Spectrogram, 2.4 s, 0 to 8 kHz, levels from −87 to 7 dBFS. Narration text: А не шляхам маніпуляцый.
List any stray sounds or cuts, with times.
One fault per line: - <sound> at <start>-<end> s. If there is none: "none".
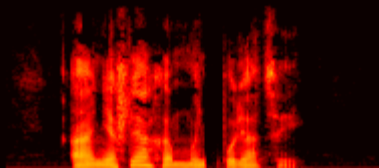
- dropout at 1.3-1.4 s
